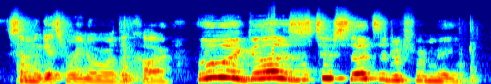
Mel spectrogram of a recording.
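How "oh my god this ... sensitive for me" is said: high, loud hammed-up distress; mock horror. Host mocking viewers who find the car segment too much, mock horror. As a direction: wail it as an offended viewer, mocking.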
